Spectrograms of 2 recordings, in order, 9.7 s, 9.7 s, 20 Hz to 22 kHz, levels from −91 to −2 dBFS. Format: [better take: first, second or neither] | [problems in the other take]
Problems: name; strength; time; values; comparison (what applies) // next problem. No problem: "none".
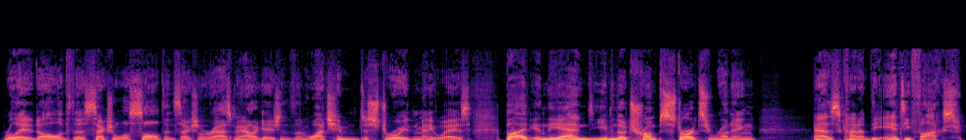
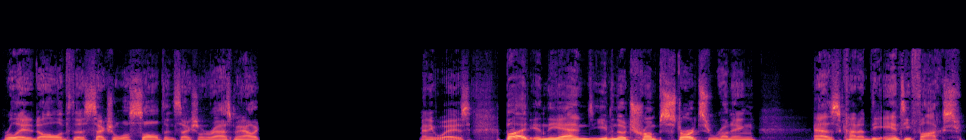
first | audio cutting out; at 2.5 s for 1.5 s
